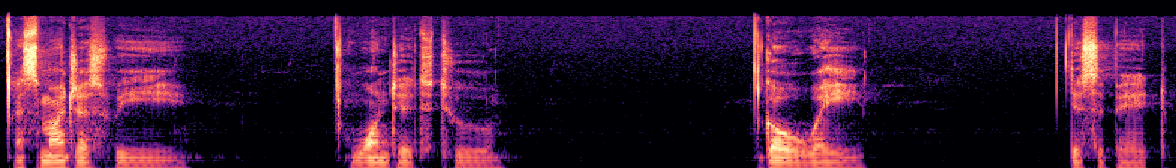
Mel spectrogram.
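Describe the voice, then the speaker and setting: A man guiding a meditation as a Buddhist teacher, speaking in short, measured phrases with long pauses between them. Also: sits low, flat delivery. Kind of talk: guided meditation talk.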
